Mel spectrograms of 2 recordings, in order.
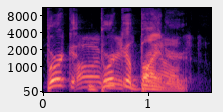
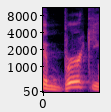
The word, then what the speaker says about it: Birkebeiner: Hey, by the way, I wanted to ask you, how do you pronounce it? The Birkebeiner? The Birkebeiner? – Birkebeiner. Yeah. Okay. I assume it's Swedish or Norwegian. Pardon me, Norwegian. – Okay. Yeah. Oh, okay. – So yeah, Birkebeiner. Some people say Berkey. Oh. I thought it was Birkebeiner, but I think most people here pronounce it Birkebeiner.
